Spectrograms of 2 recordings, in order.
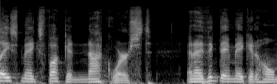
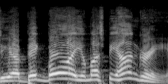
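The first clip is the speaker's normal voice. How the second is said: put-on loud, high, hearty old shopkeeper; old deli man; 7 semitones higher, 5 dB louder than usual. Deli owner teases a big customer, hearty and high-pitched. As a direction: size him up loudly as the old deli man. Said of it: "And he goes".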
